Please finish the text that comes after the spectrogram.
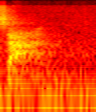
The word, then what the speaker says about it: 伞: So this is the word for umbrella, and it's pronounced san.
